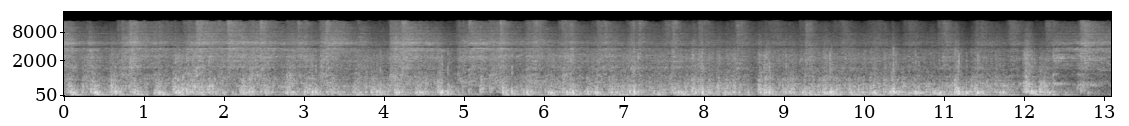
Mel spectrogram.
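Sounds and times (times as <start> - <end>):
marching snare and bass drums: 0.0 - 13.0.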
